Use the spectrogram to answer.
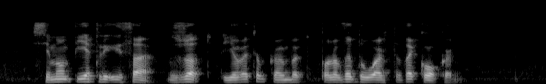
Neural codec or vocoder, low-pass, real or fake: codec, 16 kHz, 4 kbps, X-Codec, HuBERT features, trained on LibriSpeech; 7.2 kHz; fake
